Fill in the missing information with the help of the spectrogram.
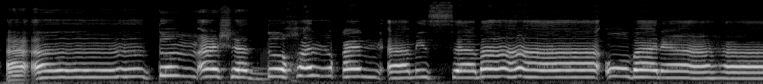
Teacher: അഅൻതും ഹംസയുടെ മഖ്റജ് അഖ്സൽ ഹൽക്കാണ്. രണ്ട് ഹംസയെയും വ്യക്തമാക്കി ഉച്ചരിക്കാൻ ശ്രദ്ധിക്കുക കേട്ടോ.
